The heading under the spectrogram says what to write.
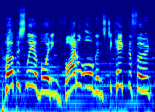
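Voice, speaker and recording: A man's voice: extremely high pitch, moderate pace, a bit bright, faint music behind. A man doing comedic scripted documentary narration in a sweary, irreverent, slangy manner. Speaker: animal facts video narrator.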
